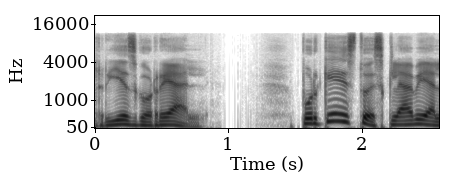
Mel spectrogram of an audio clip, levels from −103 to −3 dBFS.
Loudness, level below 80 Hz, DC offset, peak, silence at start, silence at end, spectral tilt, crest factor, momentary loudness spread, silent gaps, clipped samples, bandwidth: -19 LUFS; -46 dBFS; under 0.1%; -2 dBFS; 0 s; 0 s; -5.5 dB/octave; 16 dB; 5 LU; none; under 0.1%; 12 kHz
